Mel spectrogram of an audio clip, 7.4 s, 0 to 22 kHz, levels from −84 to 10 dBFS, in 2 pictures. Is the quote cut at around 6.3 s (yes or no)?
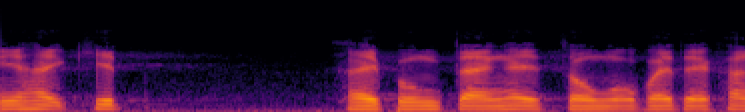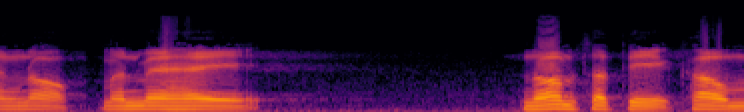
no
